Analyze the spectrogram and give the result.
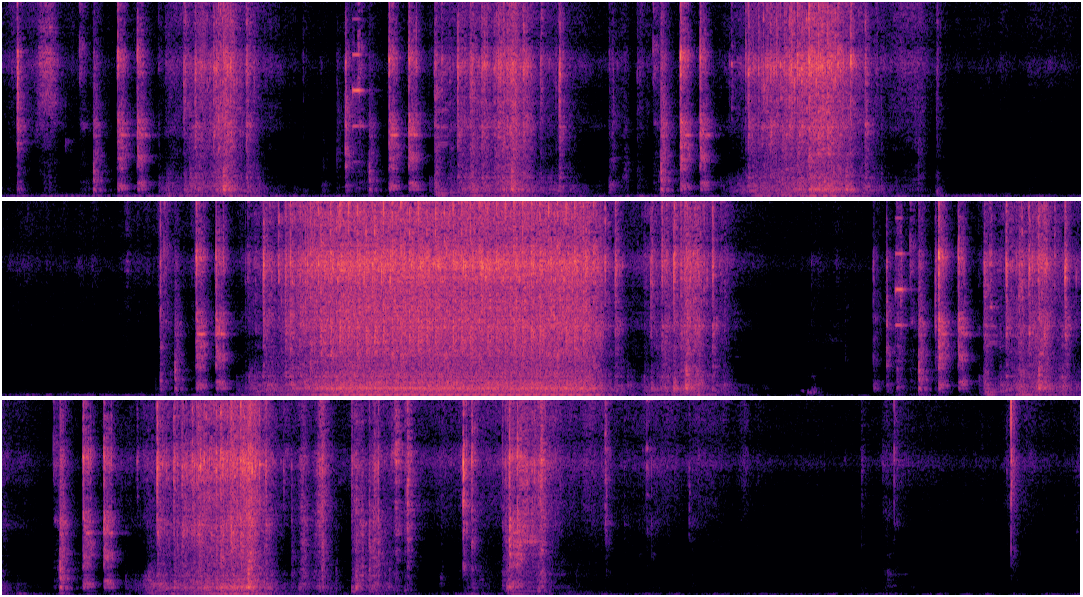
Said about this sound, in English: first let's finish the stitching the side seam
